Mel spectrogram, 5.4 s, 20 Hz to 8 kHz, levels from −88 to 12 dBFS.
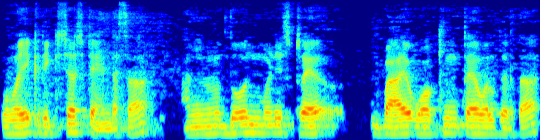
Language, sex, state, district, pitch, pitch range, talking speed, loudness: Konkani, male, Goa, North and South Goa, 115 Hz, 110-125 Hz, 145 wpm, -18 LUFS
